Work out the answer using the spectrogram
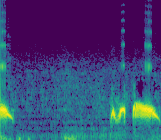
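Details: Spotted dove calling up close: the tail of one coo, a pause, then a quick wavering double note and a long, smooth, downward-sliding coo.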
